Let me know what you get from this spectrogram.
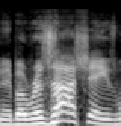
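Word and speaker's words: Risacher: Yeah, so he says Rizache. And you know, so the commissioner has people, you know, tell him exactly how to say it. So that's probably the correct pronunciation, Rizache.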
